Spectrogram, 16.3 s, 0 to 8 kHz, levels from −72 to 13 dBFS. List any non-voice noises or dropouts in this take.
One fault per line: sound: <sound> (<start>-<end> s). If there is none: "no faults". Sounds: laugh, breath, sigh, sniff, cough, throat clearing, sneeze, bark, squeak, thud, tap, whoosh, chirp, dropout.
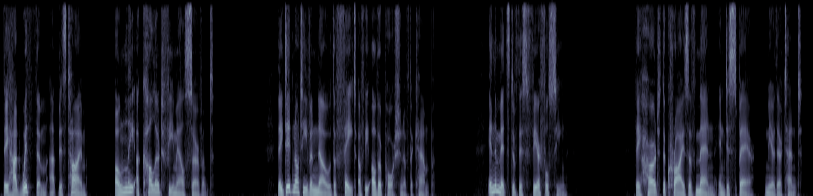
no faults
